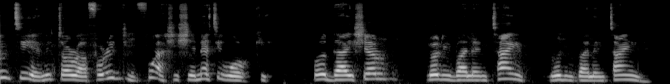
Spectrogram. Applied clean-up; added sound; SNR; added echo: neural mask model DeepFilterNet 3.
